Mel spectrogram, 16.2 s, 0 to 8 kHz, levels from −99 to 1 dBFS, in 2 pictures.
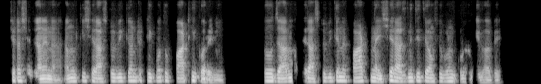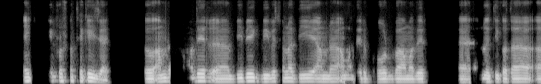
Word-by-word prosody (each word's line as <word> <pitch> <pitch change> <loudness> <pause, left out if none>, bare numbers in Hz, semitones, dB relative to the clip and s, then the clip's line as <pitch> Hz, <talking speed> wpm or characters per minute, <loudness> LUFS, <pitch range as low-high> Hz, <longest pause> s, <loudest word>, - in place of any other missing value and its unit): সেটা 130 -1 +1
সে - - -11
জানে 100 +1 +4
না। 80 - -4 0.2
এমনকি 120 +3 +1
সে 130 - -7
রাষ্ট্রবিজ্ঞানটা 125 +4 0
ঠিকমতো 125 +1 -1 0.2
পাঠই 110 +5 +1
করেনি। 85 -5 0 0.6
তো 130 - +1 0.2
যার 110 +1 +3
মধ্যে - - -13
রাষ্ট্রবিজ্ঞানের 125 +5 0
পাঠ 125 +1 +3
নাই 105 -4 +4
সে 145 - +3
রাজনীতিতে 125 +4 0
অংশগ্রহণ 115 +1 -1
করল 105 -1 -6
কিভাবে? 80 -2 -5 1.0
এই 130 - +4 0.3
এই 140 - -8
প্রশ্ন 125 0 -2
থেকেই 120 0 +4
যায়। 80 -4 -2 0.5
তো 100 - +2 0.2
আমরা 120 +2 +2 0.2
আমাদের 125 +2 +2 0.2
এ - - +2 0.3
বিবেক 125 +2 +5
বিবেচনা 115 +2 +1
দিয়ে 110 +1 +2 0.2
আমরা 105 0 +1
আমাদের 105 -1 -5 0.2
ভোট 100 +1 +1
বা 100 - +3
আমাদের 100 +1 +2 0.6
এ - - 0 0.3
নৈতিকতা 105 0 0 0.4
আ - - +1
115 Hz, 150 wpm, -21 LUFS, 105-125 Hz, 1.0 s, বিবেক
